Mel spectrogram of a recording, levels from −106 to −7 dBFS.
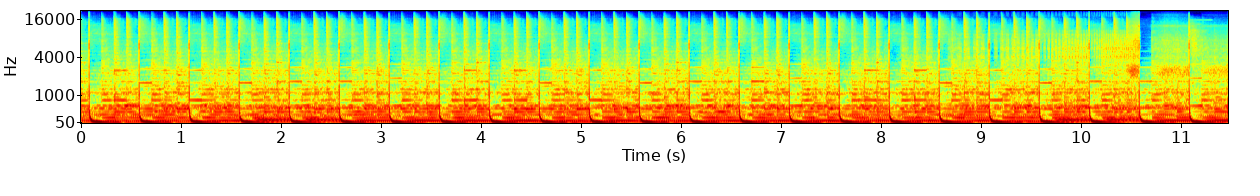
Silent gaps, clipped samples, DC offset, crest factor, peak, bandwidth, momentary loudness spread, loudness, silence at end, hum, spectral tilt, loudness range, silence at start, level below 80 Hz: none; under 0.1%; under 0.1%; 10 dB; 0 dBFS; 18 kHz; 1 LU; -13 LUFS; 0 s; none; -6 dB/octave; 0 LU; 0 s; -14 dBFS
